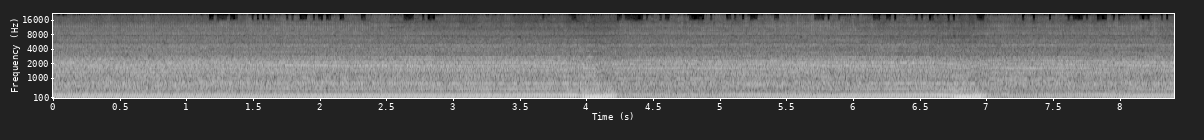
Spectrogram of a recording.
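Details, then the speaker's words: Kohler 6.5kW marine generator during an AVR excitation capacitor test: engine speed surges and sags in a slow cycle every few seconds and never settles. Speed hunting; cause suspected, not confirmed. "As you hear that starts, the generator just going ring, because it's trying to basic"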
